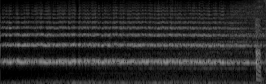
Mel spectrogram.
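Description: Background music: a single high synthesizer note held steady over a low rumble, broken by a short spoken word just before the end.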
